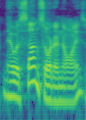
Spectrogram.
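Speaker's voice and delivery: ordinary delivery, nothing marked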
